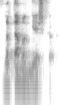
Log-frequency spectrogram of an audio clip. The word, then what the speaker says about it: Lata Mangeshkar: her name once so we know how to pronounce it it's Lata mangeshkar probably heard singer on the planet exactly so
